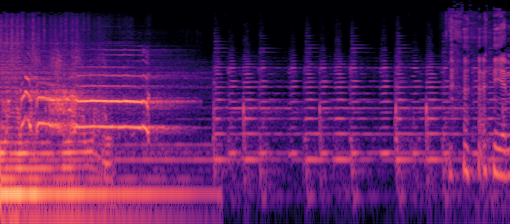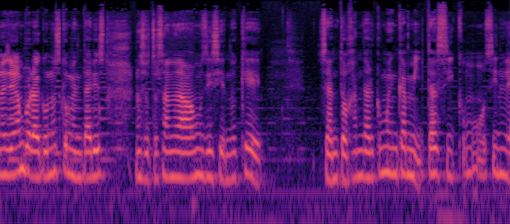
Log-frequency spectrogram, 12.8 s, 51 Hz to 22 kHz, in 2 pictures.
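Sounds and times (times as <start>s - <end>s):
rooster crowing: 0.1s - 2.4s
laughter: 5.6s - 6.5s
speech: 6.3s - 12.7s.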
